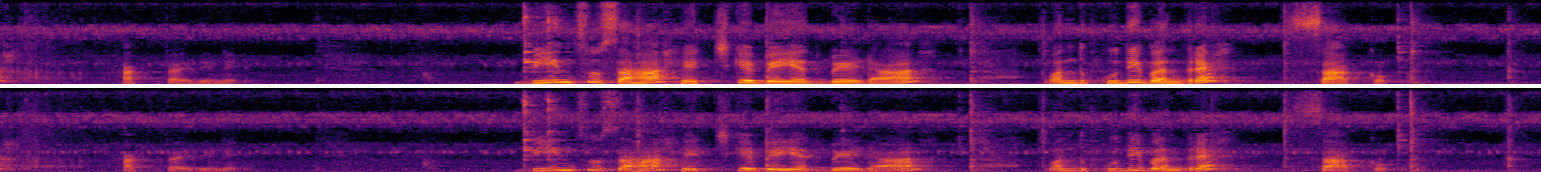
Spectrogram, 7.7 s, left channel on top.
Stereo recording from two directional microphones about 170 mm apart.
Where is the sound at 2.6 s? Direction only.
80° left.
